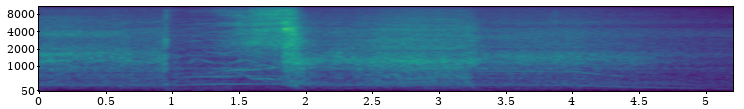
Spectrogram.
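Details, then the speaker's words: Electrolux 304 cylinder vacuum cleaner after cleanup; smooth steady high motor whine with even airflow rush, pitch dropping evenly as it winds down, much more suction than before. Normal running. "Wow. That has got so much more suction. I wish you could feel it. I'm not just saying that. It really does have a lot more suction to it. Oh, I love that sound."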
